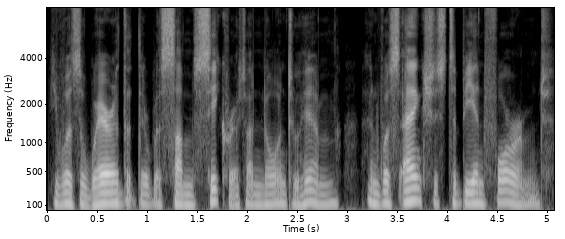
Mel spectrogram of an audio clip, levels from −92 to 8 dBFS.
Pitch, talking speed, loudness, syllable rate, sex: 110 Hz, 200 wpm, -21 LUFS, 5.4 syllables/s, male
